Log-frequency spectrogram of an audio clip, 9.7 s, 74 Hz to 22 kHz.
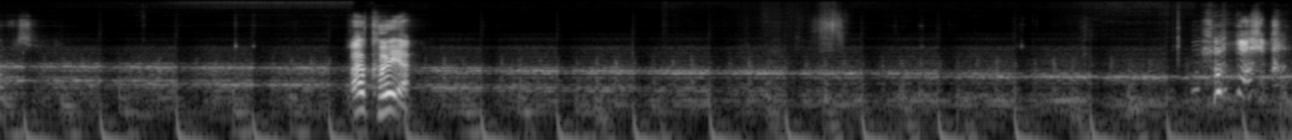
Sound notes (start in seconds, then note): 2.5 upbeat music; 4.0 speaking foreign language; 4.0 upbeat music; 8.9 laughing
